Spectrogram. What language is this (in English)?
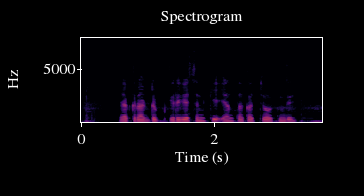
Telugu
